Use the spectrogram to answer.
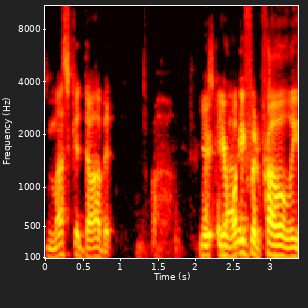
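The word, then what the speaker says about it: Musquodoboit: this would be pronounced muscadabit. Your wife would probably say something like muskadis, except it's a t, not an s at the end.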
